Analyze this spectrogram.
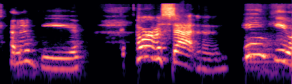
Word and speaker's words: atorvastatin: So I butcher the pronunciation of this one, but it's going to be, Torvastatin. thank you, atorvastatin.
